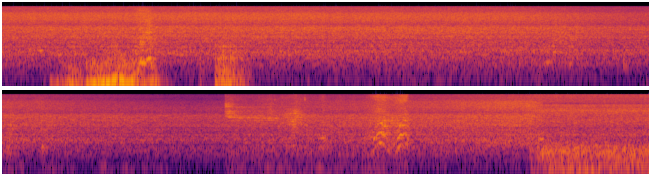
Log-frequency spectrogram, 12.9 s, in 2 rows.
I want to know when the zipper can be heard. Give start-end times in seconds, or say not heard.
0.5-2.5, 5.0-7.0, 8.7-10.6.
